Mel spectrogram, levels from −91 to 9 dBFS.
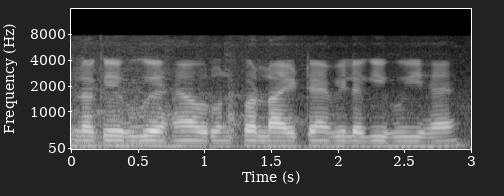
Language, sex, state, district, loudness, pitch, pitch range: Hindi, male, Jharkhand, Deoghar, -16 LUFS, 120 Hz, 120-125 Hz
